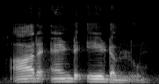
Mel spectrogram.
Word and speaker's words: R&AW: Simply common लोग रॉ बोल देते हैं, बट इसका सही से नाम अगर आपको प्रोनाउंसिएशन करना है तो इट शुड बी R&AW।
